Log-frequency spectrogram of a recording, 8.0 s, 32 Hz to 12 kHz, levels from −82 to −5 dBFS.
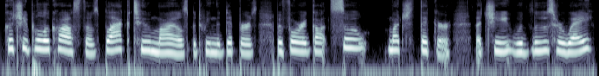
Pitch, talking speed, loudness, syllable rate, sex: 225 Hz, 175 wpm, -18 LUFS, 4.4 syllables/s, female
